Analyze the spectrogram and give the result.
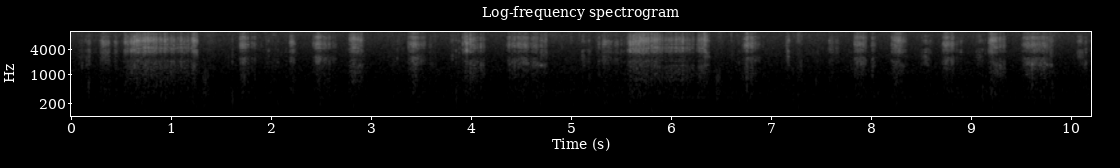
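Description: A gold-toned fountain pen nib, held in the fingertips, scratches purple-ink letters onto a thin sheet of red-grid manuscript paper lying flat. Quiet, bright, papery scratches come in a steady run of short strokes, with a few longer, louder sweeps between them.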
